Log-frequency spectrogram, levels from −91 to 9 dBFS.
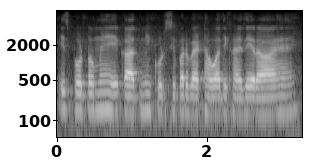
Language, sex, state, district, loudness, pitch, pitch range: Hindi, male, Uttar Pradesh, Shamli, -18 LUFS, 135 Hz, 130-145 Hz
